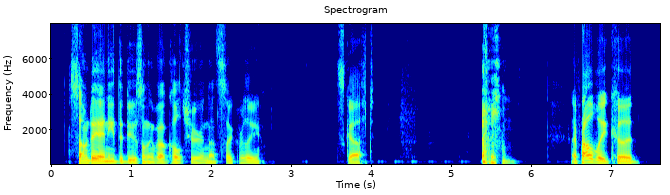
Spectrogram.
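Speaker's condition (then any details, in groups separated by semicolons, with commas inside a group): No condition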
